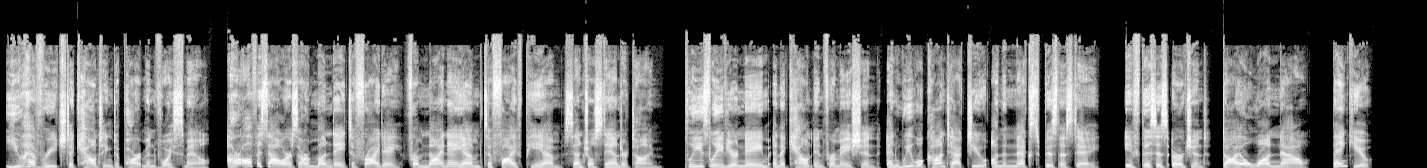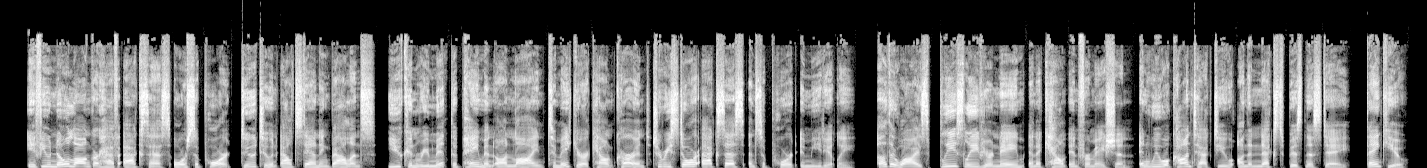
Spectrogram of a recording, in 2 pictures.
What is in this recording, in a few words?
ivr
